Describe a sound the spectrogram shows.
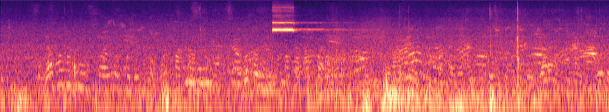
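Football players shout to each other in the distance.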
